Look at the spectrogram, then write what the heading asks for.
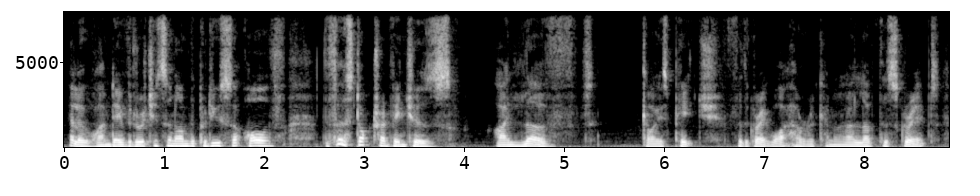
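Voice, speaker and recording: A British producer speaks in an interview with heartfelt enthusiasm. His voice is mellow and breathy, at an average pitch for a man. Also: normal speed. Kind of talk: interview talk.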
